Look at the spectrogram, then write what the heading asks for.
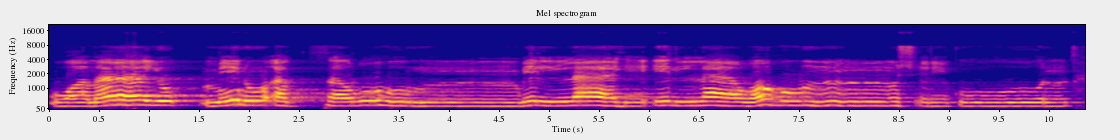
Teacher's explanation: میم کو میم سے ملا کر غنہ کے ساتھ پڑھیں گے. اس کو ادغام شفوی کہتے ہیں. · اللہ کے لام سے پہلے با کے نیچے زیر تو اللہ کے لام کو باریک پڑھیں گے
